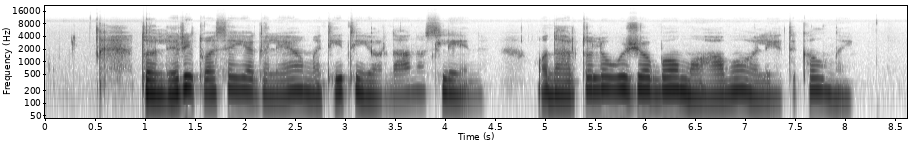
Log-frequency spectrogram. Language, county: Lithuanian, Vilnius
